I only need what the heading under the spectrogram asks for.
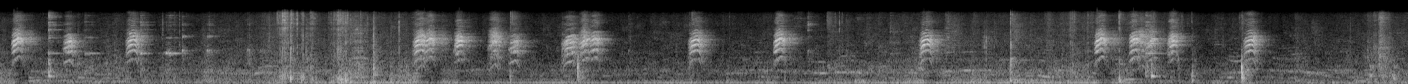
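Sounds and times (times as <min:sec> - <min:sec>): bird chirping: 0:00.0 - 0:02.2, 0:04.1 - 0:12.8
rustling: 0:02.2 - 0:06.4.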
